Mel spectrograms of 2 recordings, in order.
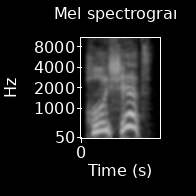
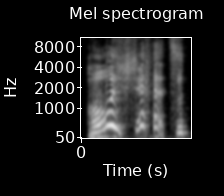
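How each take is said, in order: First: Rising, amazed disbelief; breathless wonder, pitch climbing; excited. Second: Much higher, louder excited yell; screaming excitedly. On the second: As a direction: shriek it out in delight. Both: Real, not acted. Stunned reaction to Bleach chapter.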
